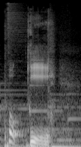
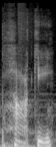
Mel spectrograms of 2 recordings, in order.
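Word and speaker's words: ポッキー: the Wikipedia here is poki, right? Everybody's favorite treat. It is not called pocky, okay? That would be pa. You can see here we're using po, okay? Po, little tsu, ki, and nobasu. Nobasu means like it's another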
